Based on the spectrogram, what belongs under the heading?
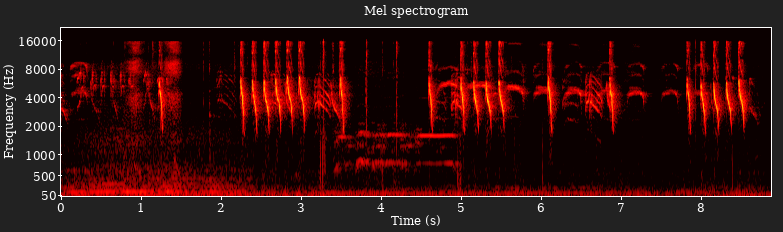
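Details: Ciblek, or bar-winged prinia, in energetic song that rouses rival birds. It begins with buzzy chatter, then gives short runs of piercing, descending notes in quick series, separated by brief pauses. A faint steady tone sounds in the middle.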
